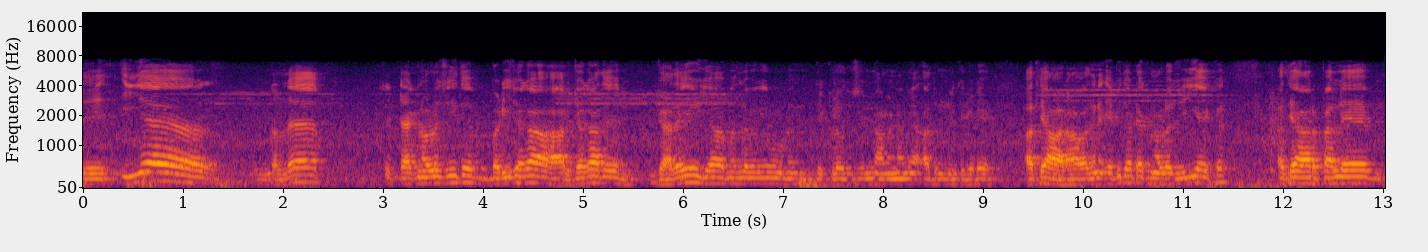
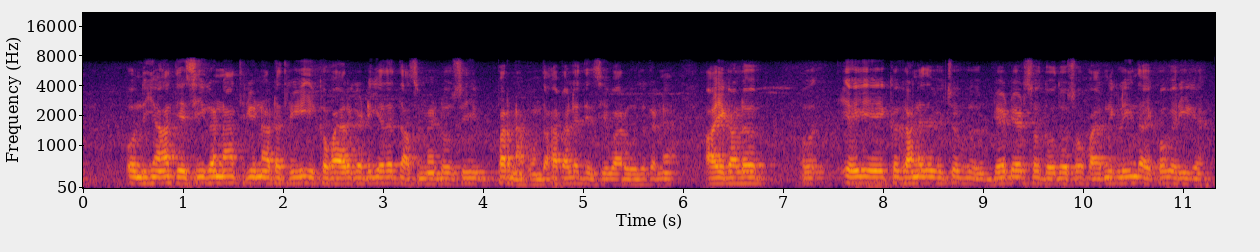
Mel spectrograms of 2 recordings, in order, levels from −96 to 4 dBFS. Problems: constant background noise, echo, low volume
